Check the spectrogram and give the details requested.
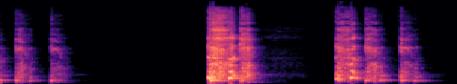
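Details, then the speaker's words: Three bursts of two to three loose, rattling coughs: wet cough moving material, usually caused by excess secretions or mucus. "La tos que mueve material se llama tos húmeda y normalmente está producida por un exceso de secreciones o de moco."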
